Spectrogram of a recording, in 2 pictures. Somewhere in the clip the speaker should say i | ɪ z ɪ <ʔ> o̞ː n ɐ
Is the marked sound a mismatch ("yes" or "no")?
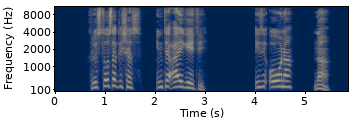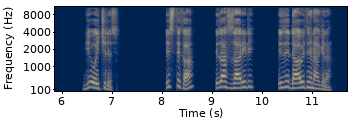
no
